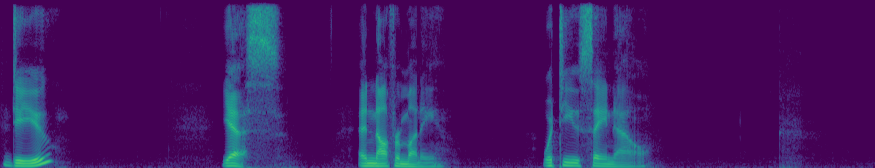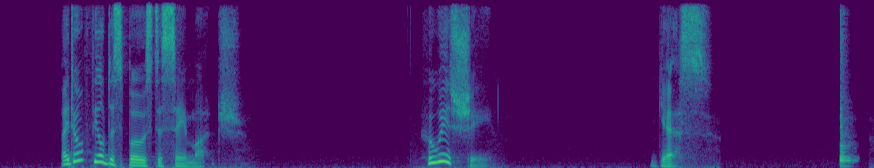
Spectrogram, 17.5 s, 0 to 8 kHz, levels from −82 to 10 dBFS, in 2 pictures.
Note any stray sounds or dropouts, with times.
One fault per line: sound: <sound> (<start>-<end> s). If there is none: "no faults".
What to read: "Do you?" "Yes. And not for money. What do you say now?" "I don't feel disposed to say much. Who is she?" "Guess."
sound: tap (17.1-17.3 s)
